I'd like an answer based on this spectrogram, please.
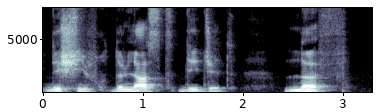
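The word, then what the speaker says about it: neuf: 9, 9. E, here. You don't pronounce U. You pronounce E.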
